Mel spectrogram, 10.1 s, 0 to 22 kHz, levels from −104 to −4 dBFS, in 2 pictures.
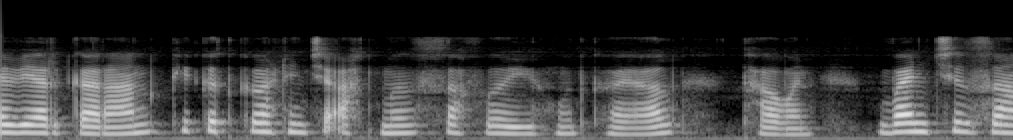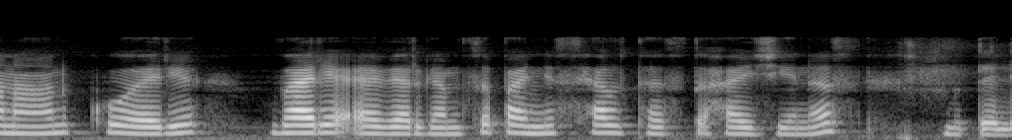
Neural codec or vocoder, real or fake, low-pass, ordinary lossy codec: none; real; 7.2 kHz; none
